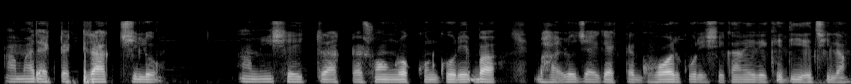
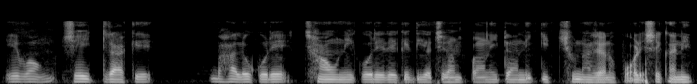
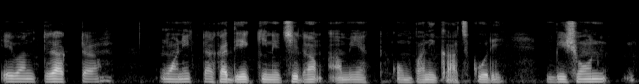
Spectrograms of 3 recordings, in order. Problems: background sounds at intervals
